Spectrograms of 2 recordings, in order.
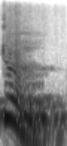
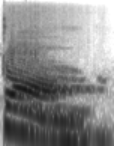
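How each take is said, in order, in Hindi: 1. स्वर 'oo' जैसा सुनाई देता है। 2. स्वर 'aw' जैसा सुनाई देता है। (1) "ये है टुम" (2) "अगर मैं इसको पूरा पूरा पढ़ूं तो इसको पढ़ेंगे टॉम"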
